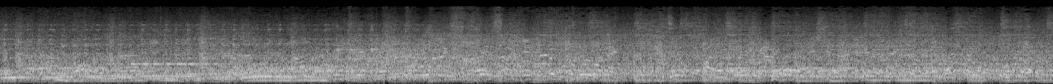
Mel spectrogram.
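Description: Music playing loudly and continuously, with voices mixed in.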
